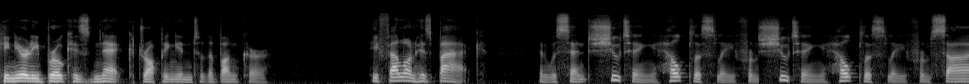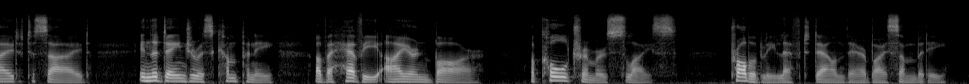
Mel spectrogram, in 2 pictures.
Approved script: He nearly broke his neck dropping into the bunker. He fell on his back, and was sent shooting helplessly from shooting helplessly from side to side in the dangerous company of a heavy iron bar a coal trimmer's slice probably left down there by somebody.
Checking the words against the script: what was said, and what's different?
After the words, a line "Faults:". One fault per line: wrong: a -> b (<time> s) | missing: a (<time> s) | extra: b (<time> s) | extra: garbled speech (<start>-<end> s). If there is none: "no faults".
He nearly broke his neck dropping into the bunker. He fell on his back, and was sent shooting helplessly from shooting helplessly from side to side in the dangerous company of a heavy iron bar a coal trimmer's slice probably left down there by somebody.
Faults:
no faults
